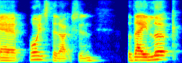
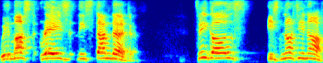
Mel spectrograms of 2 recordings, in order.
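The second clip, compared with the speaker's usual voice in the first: bad put-on German accent, pitched up; 8 semitones higher than usual. Joking about German football rules, bad German accent. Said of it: "that was the worst German accent you've ever heard".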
